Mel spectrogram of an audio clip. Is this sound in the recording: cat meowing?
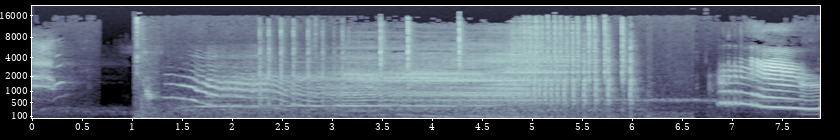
yes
